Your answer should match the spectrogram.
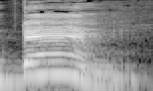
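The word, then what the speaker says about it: dam: हैं डी ए एम डैम यह डैम क्यों हुआ यह रूल क्या था कि दो कॉन्सोनेंट के बीच में जब ए आता हो तो ए का उच्चारण ए पढ़ा जाता है यह हमारा नियम था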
